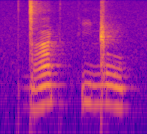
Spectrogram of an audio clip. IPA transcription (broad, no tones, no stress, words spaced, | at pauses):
ɡ͡ǀãkt͡sʼiŋ͡ǁũ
